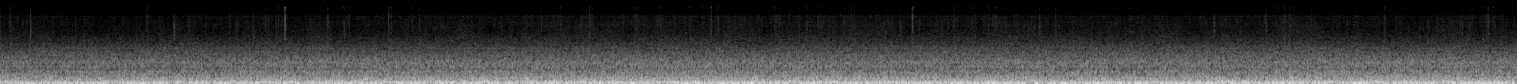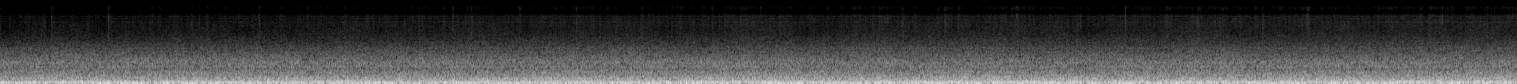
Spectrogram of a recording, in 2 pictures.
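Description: Steady low road and engine rumble heard inside a car cruising at highway speed.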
